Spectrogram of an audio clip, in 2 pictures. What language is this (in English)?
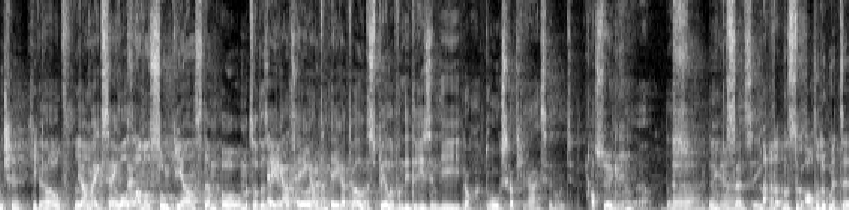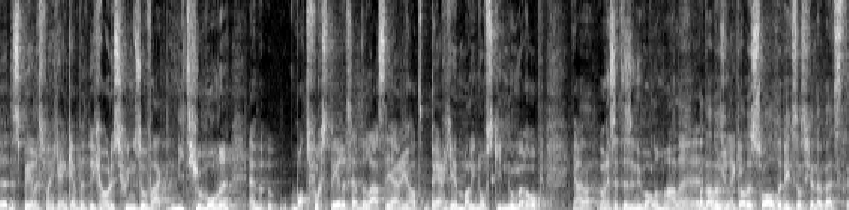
Dutch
